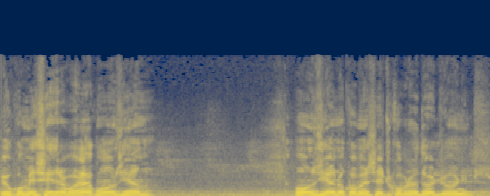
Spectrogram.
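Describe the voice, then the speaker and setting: Talking at a very fast pace, a man keeps a high pitch and very even loudness. Noticeable background noise is present. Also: ordinary pitch variation. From Porto Alegre, Brazil. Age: 60s. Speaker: elderly interviewee. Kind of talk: life story interview.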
